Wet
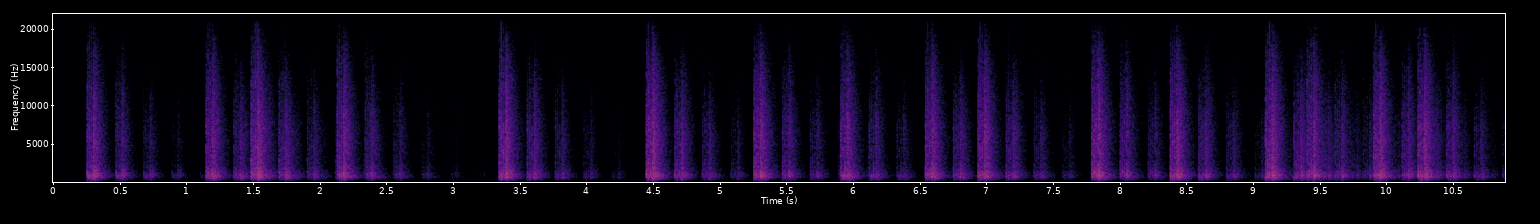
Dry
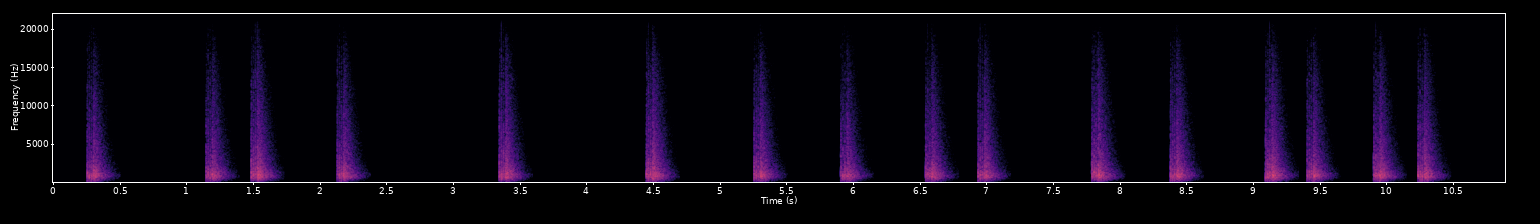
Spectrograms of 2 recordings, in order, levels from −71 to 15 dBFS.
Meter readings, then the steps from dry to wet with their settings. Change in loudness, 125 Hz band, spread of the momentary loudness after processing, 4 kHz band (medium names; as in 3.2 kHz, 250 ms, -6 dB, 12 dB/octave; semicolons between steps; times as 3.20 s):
-4.0 dB, under -10 dB, 13 LU, -0.5 dB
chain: tone controls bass -10 dB, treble +11 dB; modulated delay 211 ms, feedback 50%, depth 98 cents, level -7.5 dB; trim -6.5 dB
